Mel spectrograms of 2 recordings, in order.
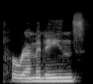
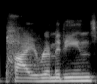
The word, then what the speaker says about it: pyrimidines: I know it's pronounced pyrimidines, but I always pronounce them pyrimidines because I think it's easier for students to hear and it's easier for this mnemonic.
